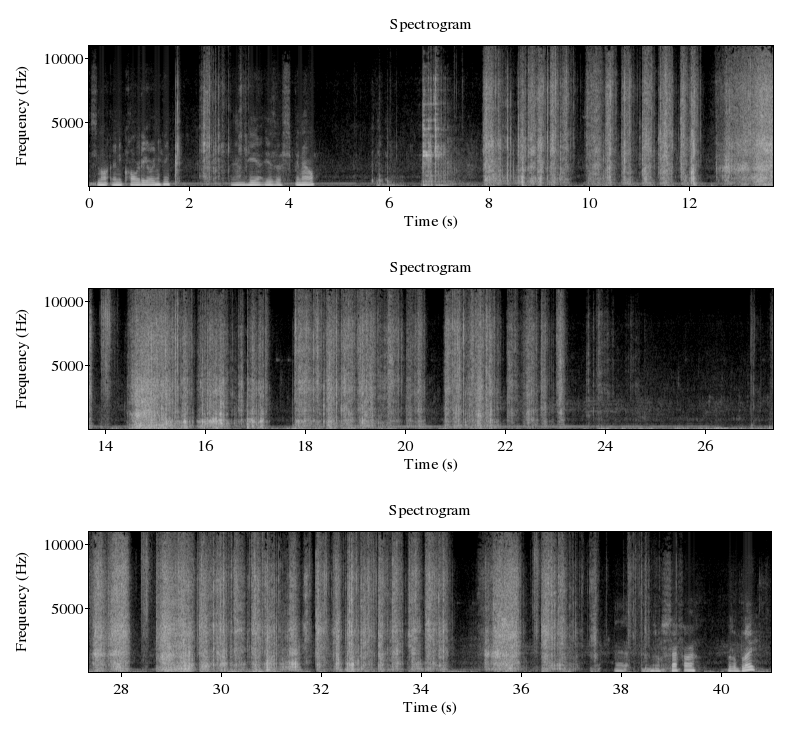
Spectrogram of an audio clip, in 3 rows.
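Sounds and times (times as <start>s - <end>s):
gravel scraping on sheet metal: 2.2s - 3.3s, 7.9s - 24.2s, 27.3s - 34.6s, 35.2s - 38.7s.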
